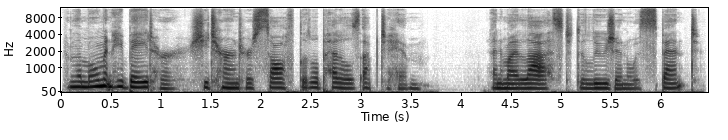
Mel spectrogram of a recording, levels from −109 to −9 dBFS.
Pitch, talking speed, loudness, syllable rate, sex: 185 Hz, 185 wpm, -19 LUFS, 4.7 syllables/s, female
